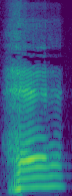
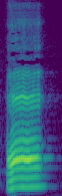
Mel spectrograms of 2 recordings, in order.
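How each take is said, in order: First: "ها" with clear h and long a; correct ha fatha. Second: "ها" with the h hidden, only the a vowel left; wrong fatha. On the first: Teacher correcting the error, "ها" with h fully sounded. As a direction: bring out the h at the start of "ها". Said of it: "ما ينفعش الكلام ده". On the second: Teacher showing a vanished ha, "ها" as bare vowel. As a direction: lose the h of "ها" into the vowel. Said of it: "انا كده مش هاء". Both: Shown as a demonstration.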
